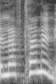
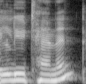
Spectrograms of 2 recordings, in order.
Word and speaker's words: lieutenant: So lieutenant is just nice because I think from the pronunciation point of view, because we use the F and I think British speakers probably think that we are somehow then superior in our pronunciation to the Americans who say lieutenant. But actually lieutenant is closer to the etymology.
